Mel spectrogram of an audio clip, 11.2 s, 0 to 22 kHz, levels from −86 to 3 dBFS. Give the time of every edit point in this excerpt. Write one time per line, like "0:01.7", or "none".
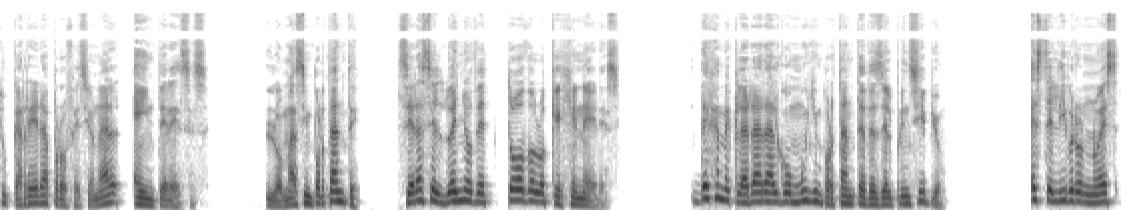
0:06.7

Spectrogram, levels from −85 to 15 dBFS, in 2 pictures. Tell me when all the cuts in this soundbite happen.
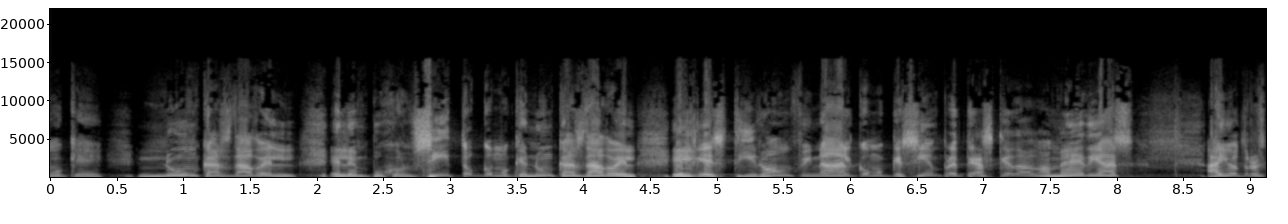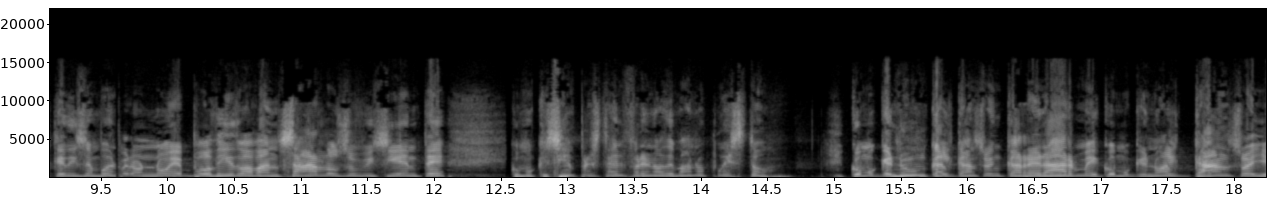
0:09.6
0:12.5

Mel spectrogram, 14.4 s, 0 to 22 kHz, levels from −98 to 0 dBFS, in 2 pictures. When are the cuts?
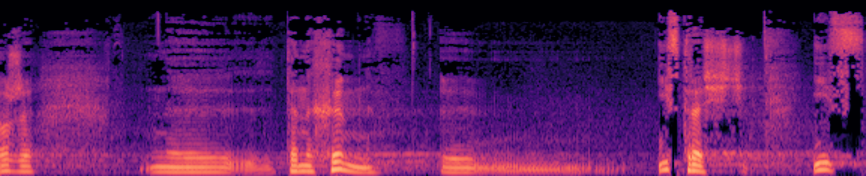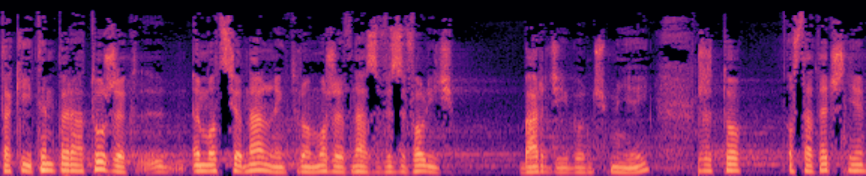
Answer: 0:13.0

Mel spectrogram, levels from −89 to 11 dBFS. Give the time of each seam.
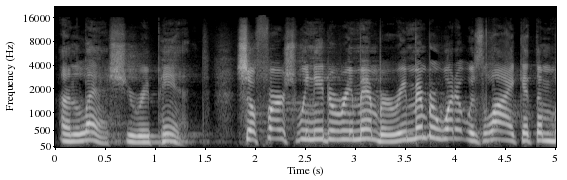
none

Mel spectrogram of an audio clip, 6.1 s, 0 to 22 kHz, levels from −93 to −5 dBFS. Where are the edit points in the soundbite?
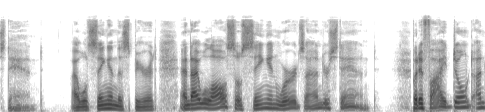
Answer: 0:05.1

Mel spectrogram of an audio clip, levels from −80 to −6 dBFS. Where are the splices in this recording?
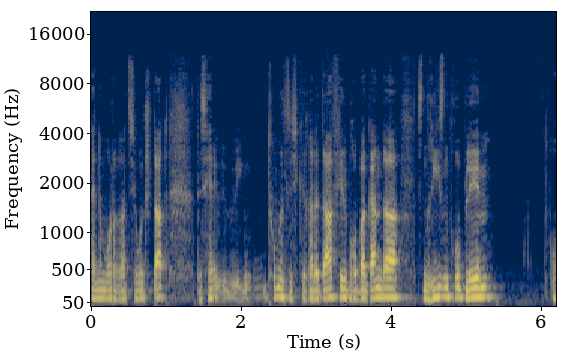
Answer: none

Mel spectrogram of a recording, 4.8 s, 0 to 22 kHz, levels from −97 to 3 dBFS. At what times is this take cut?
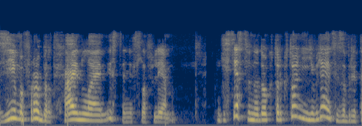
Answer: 0:02.7

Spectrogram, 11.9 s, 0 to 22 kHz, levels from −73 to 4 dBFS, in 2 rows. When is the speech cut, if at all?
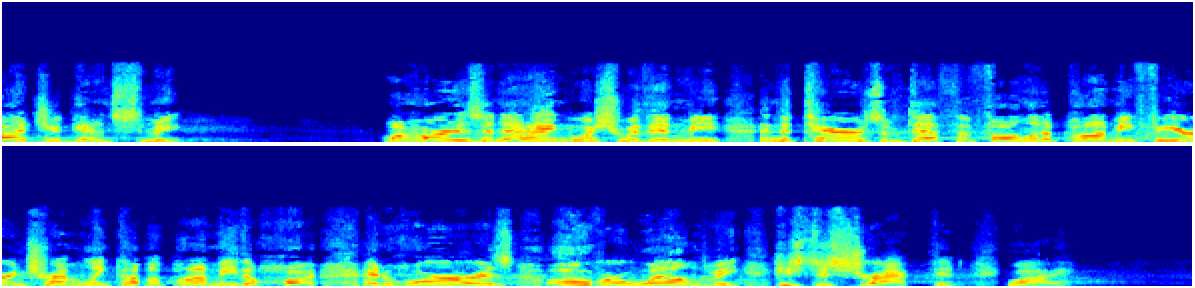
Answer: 0:09.8
0:10.9

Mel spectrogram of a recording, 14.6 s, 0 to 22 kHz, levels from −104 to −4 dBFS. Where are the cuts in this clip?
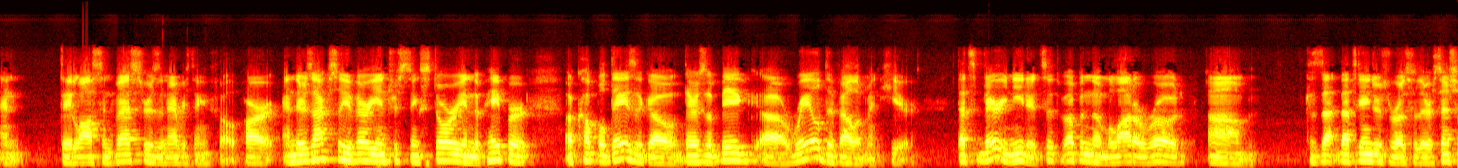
0:12.0
0:13.6

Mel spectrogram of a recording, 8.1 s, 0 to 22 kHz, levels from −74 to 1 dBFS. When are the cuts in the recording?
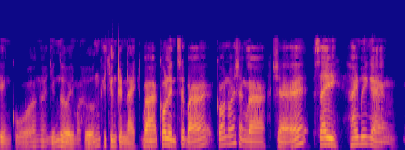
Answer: none

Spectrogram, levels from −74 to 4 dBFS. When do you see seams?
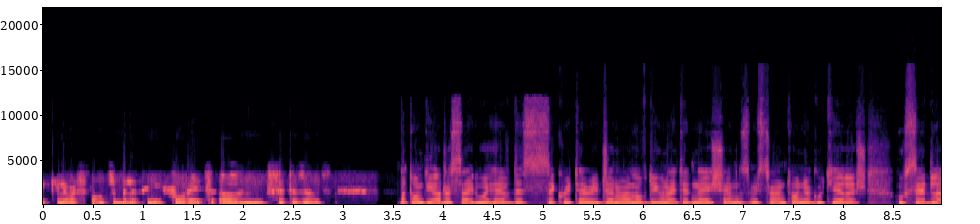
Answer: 0:03.5

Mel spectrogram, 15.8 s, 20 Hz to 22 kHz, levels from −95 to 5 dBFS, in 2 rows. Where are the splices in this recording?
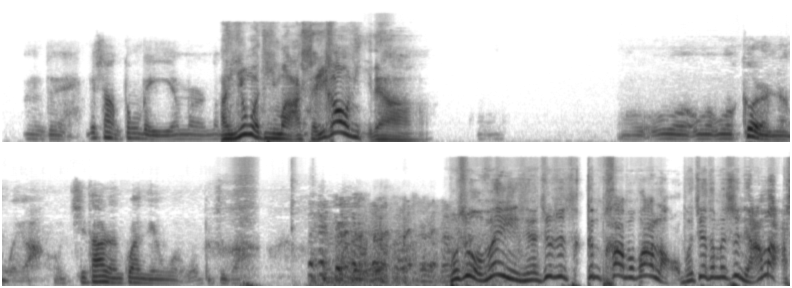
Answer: none

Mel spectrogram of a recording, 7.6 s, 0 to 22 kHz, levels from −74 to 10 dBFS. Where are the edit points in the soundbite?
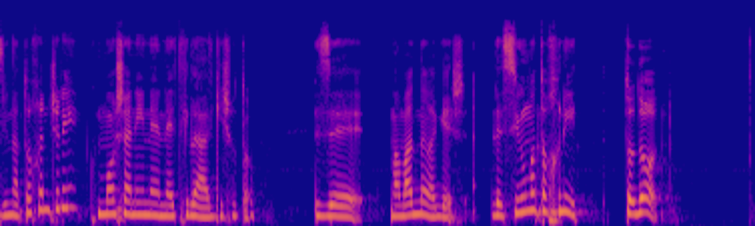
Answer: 0:03.0
0:04.8

